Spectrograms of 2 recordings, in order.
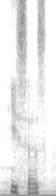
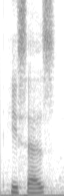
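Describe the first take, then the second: Both takes have the same delivery.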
